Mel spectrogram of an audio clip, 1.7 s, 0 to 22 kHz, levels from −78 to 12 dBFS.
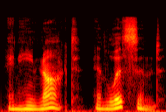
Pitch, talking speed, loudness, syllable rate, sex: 130 Hz, 180 wpm, -19 LUFS, 5.5 syllables/s, male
